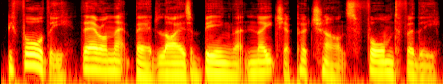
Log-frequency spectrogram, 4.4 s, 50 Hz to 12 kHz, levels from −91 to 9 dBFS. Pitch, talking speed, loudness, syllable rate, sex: 105 Hz, 205 wpm, -17 LUFS, 5.5 syllables/s, male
